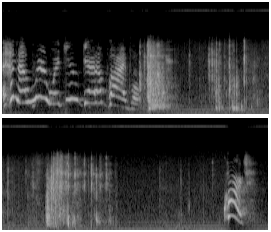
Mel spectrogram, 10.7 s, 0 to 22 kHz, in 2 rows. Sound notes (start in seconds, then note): 2.8 glass smashing; 6.2 mattress creaking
